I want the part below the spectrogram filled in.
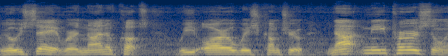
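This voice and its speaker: A man at medium pitch and moderate pace, with lively intonation. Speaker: tarot reader. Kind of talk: tarot reading monologue. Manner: loud; animated.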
